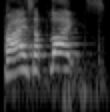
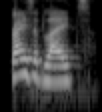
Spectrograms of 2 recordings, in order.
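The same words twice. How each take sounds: First: Higher, slow, badly faked Australian accent; exaggerated Australian accent. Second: Tentative, lightly put-on Australian accent; attempted Australian accent. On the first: Cohost proving they know specific phrases, worse Australian accent, higher and drawn out. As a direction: stretch out a clumsy Australian twang, pitched up. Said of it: "That was the same thing, but worse". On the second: Cohost showing the one phrase they know, tentative Australian accent. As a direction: try a modest Australian accent on a stock phrase. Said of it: "can't really do Australian. I can say".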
